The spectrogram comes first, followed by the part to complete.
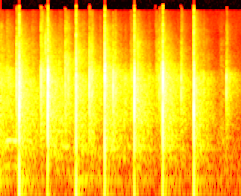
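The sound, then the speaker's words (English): A seated audience at a sermon claps hands together in a steady, even rhythm, about three sharp claps per second in unison, with a faint murmur of background noise between the beats. “Would you, would you just clap your hands as you're seated right now?”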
